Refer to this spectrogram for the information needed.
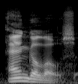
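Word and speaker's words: angelos (ἄγγελος): The Greek in Strong's is number 32, and it's the word agalos, A-G-G-A-L-O-S. You might wonder where we get angels, but that word is actually pronounced angelos or angelos. So the word is spelled A-G-G-A-L-O-S.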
